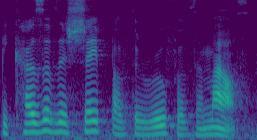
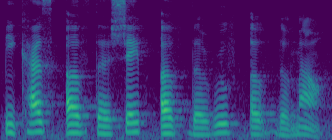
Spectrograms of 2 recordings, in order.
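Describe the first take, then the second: First: The words are linked together smoothly. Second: The words are separated and sound choppy. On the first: The speaker calls it right. "Can you link a little more smoothly?" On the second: The speaker calls it wrong. "It sounds very choppy and it's not natural"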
